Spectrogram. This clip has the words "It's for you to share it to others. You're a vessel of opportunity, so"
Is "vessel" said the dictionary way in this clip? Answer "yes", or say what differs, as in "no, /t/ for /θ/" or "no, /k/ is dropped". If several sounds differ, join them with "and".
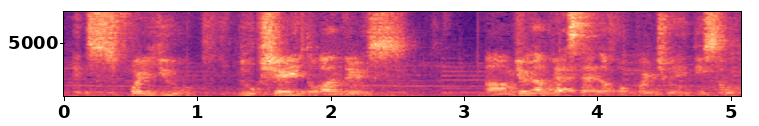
no, /b/ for /v/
